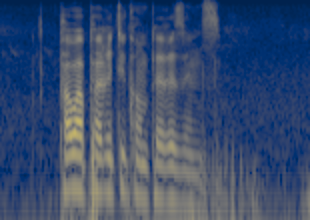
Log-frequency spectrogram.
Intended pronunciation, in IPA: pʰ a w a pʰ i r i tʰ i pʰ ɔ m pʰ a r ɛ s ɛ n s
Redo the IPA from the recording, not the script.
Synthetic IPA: pʰ a w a pʰ a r i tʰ i kʰ ɔ m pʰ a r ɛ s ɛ n s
